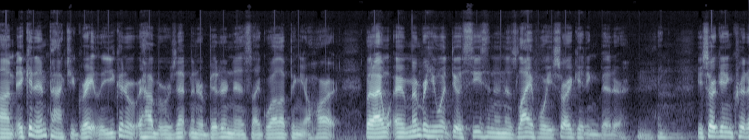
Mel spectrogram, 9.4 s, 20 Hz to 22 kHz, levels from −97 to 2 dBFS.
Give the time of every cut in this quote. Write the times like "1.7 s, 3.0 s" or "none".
4.5 s, 8.2 s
